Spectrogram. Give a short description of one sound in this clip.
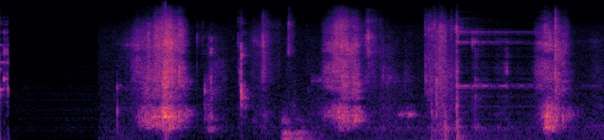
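Juicy watermelon crunches loudly between close biting teeth.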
